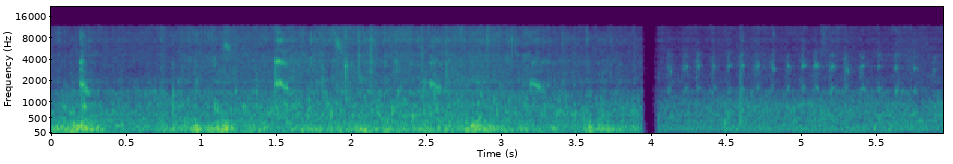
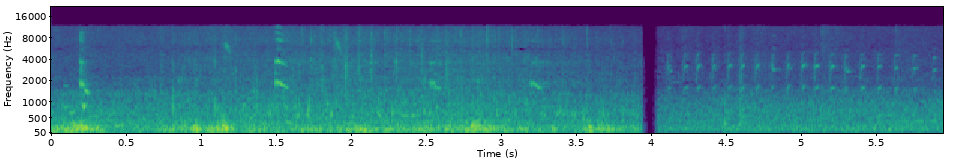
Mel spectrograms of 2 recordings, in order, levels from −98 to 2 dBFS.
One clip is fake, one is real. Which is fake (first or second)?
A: first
